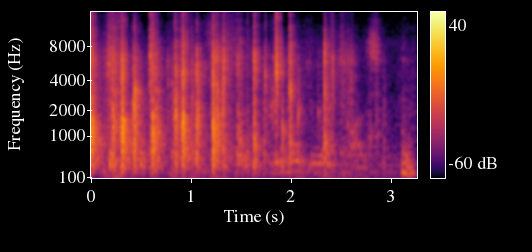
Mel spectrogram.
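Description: Audience applause at a League of Women Voters candidates debate: a short burst of scattered, close hand claps that thins out and fades over about three seconds.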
